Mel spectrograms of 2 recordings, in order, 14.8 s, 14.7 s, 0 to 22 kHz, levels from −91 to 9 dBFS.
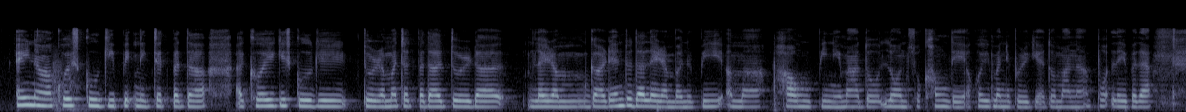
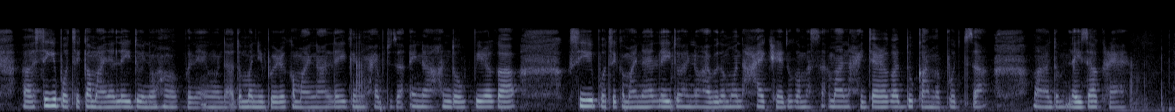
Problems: none marked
